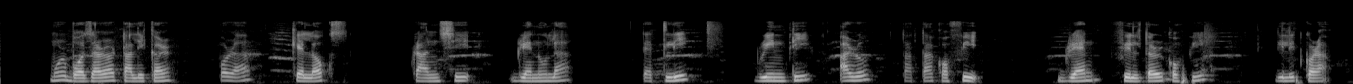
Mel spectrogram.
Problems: constant background noise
